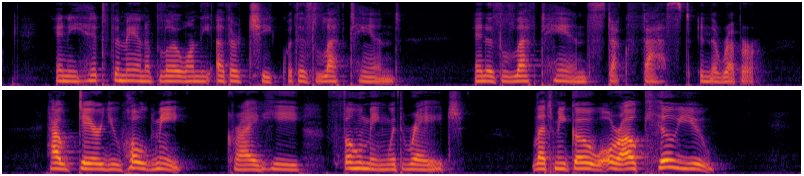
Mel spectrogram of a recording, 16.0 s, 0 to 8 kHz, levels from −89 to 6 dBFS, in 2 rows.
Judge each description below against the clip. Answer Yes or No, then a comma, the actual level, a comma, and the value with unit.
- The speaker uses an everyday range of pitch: No, narrow, 2.0 semitones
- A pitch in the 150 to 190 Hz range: Yes, medium, 185 Hz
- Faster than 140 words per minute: Yes, average, 160 wpm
